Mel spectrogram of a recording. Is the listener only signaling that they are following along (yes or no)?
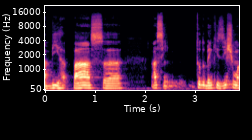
yes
